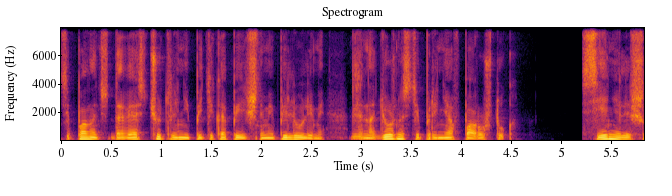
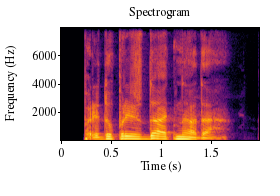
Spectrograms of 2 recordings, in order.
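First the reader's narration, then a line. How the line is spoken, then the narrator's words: Strangled growl. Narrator (Russian): сдавленно прорычал Степаныч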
